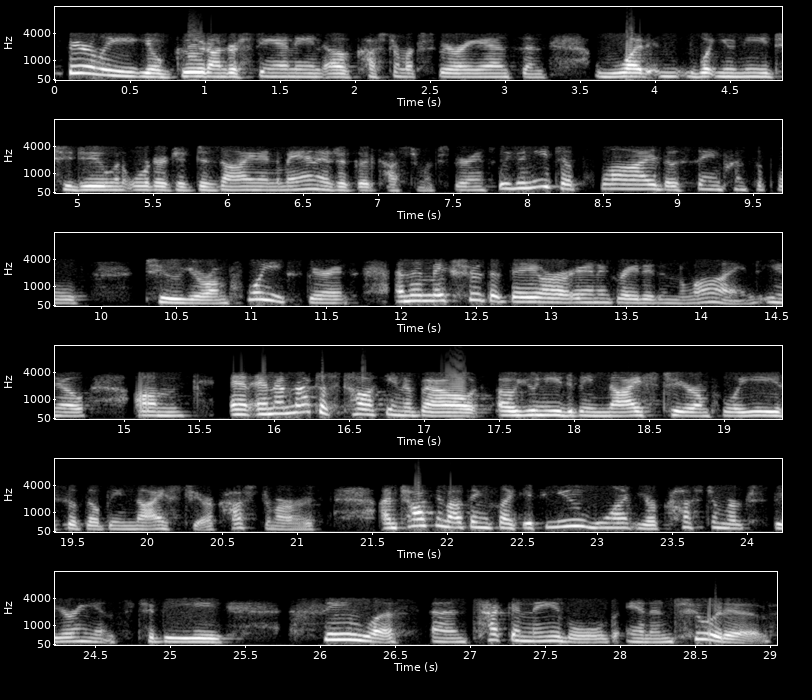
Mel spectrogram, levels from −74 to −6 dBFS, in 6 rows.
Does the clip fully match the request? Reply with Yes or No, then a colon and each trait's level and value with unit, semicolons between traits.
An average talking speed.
Yes: average, 190 wpm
